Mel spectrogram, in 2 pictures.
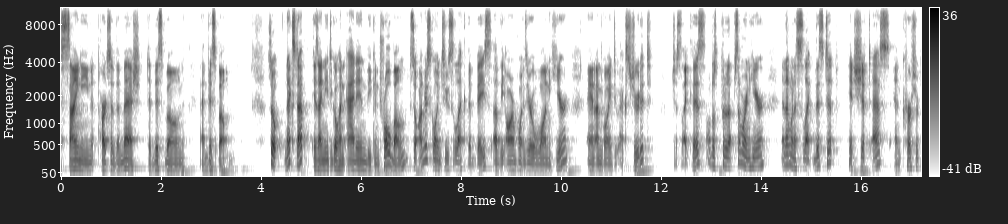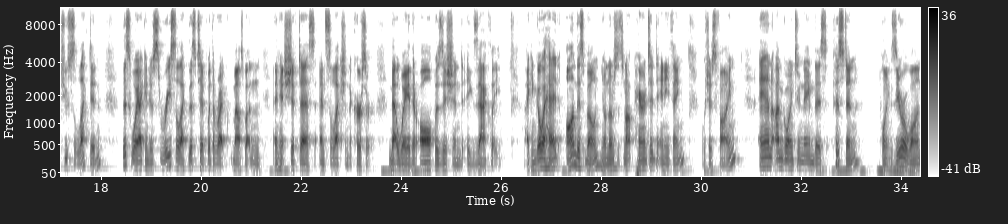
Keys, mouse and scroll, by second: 0.6 right click, 2.7 shift+right click, 3.0 scroll down 4, 3.4 shift+middle click, 3.7-4.2 scroll up 4, 5.6 right click, 6.6 shift+middle click, 7.2 scroll down 4, 9.5-10.3 scroll up 3, 10.3 shift+middle click, 11.5 e, 13.4 shift+middle click, 13.6-14.7 scroll up 3, 14.7 right click, 15.2 scroll down 4, 16.0 shift+s, 19.6 right click, 21.7 shift+s, 23.6 z, 24.3 z, 25.6 right click, 27.2 g, 29.4 shift+middle click, 29.9-30.5 scroll down 4, 30.3 shift+middle click, 30.5 scroll up 3, 31.2 click.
